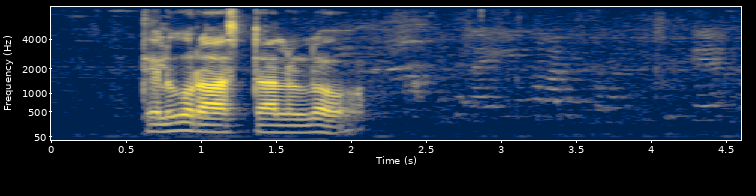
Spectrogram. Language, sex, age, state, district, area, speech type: Telugu, male, 30-45, Telangana, Jangaon, rural, spontaneous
